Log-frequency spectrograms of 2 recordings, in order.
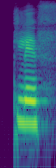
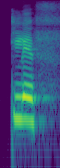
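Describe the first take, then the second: No difference in how they are said.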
